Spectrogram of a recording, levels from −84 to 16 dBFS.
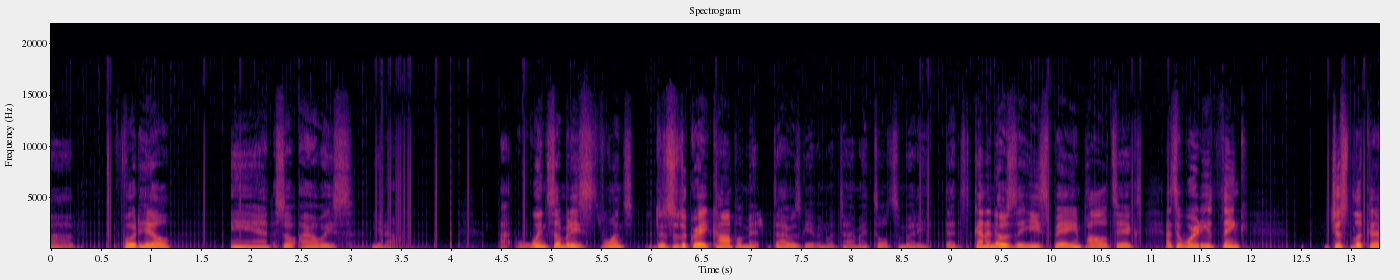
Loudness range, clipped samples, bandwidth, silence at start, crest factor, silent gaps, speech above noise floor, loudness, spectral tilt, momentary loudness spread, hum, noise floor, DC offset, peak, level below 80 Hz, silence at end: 5 LU; under 0.1%; 14.5 kHz; 0 s; 20 dB; none; 34 dB; -23 LUFS; -7 dB/octave; 16 LU; none; -57 dBFS; under 0.1%; -4 dBFS; -50 dBFS; 0 s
